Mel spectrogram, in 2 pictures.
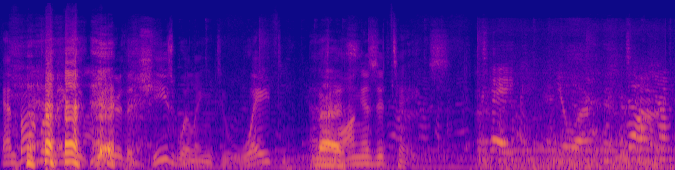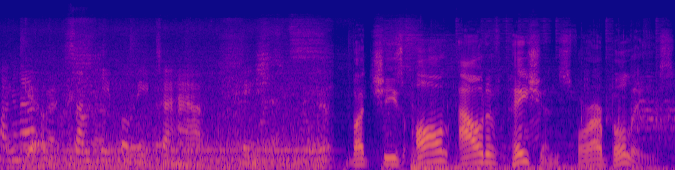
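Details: Adult narrator; normal speech.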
